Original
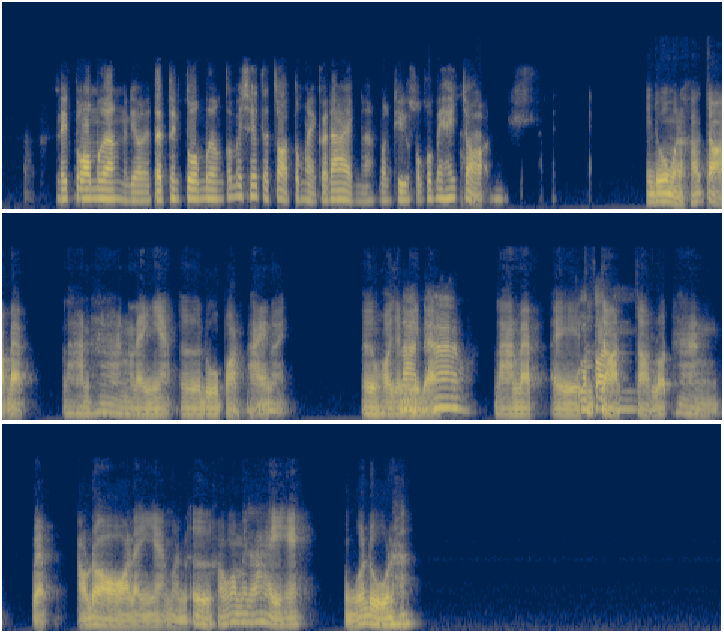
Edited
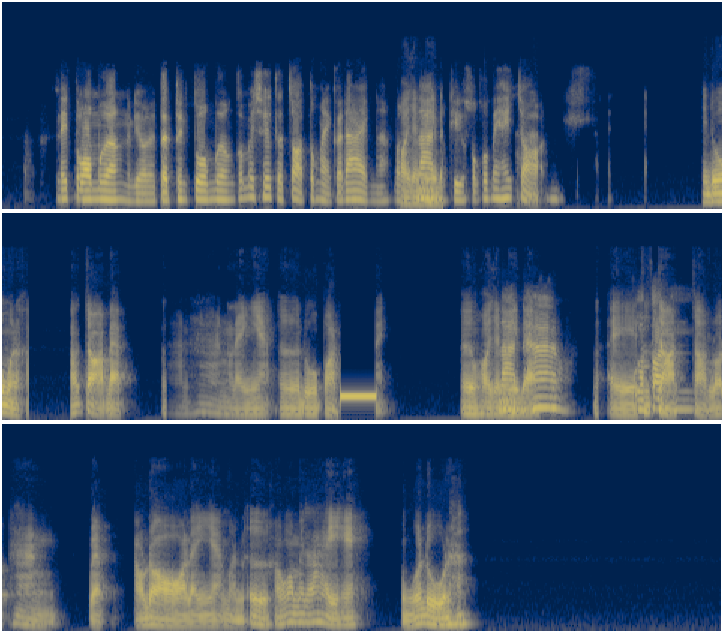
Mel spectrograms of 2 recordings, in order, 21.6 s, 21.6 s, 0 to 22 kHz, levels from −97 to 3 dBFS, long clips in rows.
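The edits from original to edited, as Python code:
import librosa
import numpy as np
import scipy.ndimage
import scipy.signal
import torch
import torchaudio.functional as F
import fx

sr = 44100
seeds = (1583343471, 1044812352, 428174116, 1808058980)

y = fx.edit(x, sr, fx.speed_span(start_s=0.76, length_s=1.98, speed=0.93),
    fx.insert_room_tone(at_s=6.9, length_s=0.43),
    fx.fade_in_span(start_s=7.85, length_s=1.16),
    fx.bleep(start_s=9.59, length_s=0.36, hz=353.0, db=-14.5),
    fx.duplicate(start_s=11.02, length_s=0.41, to_s=3.84),
    fx.cut(start_s=12.17, length_s=0.42), tone=tone)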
